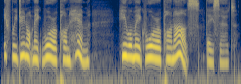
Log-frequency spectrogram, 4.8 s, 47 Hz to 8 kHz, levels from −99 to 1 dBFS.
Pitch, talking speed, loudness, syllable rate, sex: 225 Hz, 200 wpm, -16 LUFS, 4.4 syllables/s, female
